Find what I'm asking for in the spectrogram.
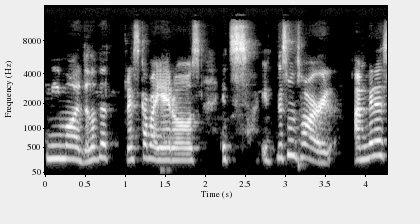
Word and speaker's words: Caballeros: I feel like is the only one that could really pronunciate the Caballeros. Because we all say Caballeros. Say it again. – now she's all nervous. – The Tres Caballeros. – That's how you're supposed to say it.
